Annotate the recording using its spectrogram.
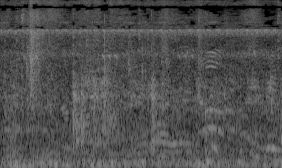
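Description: Faint, distant voices of people talking across a football field, over a steady low rumble.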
